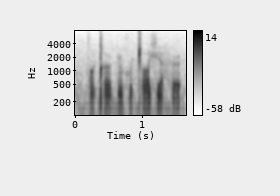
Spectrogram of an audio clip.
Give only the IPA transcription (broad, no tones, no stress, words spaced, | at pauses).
tɑǃʌ kɛ̃χʷœǁɑ xʲa hœ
